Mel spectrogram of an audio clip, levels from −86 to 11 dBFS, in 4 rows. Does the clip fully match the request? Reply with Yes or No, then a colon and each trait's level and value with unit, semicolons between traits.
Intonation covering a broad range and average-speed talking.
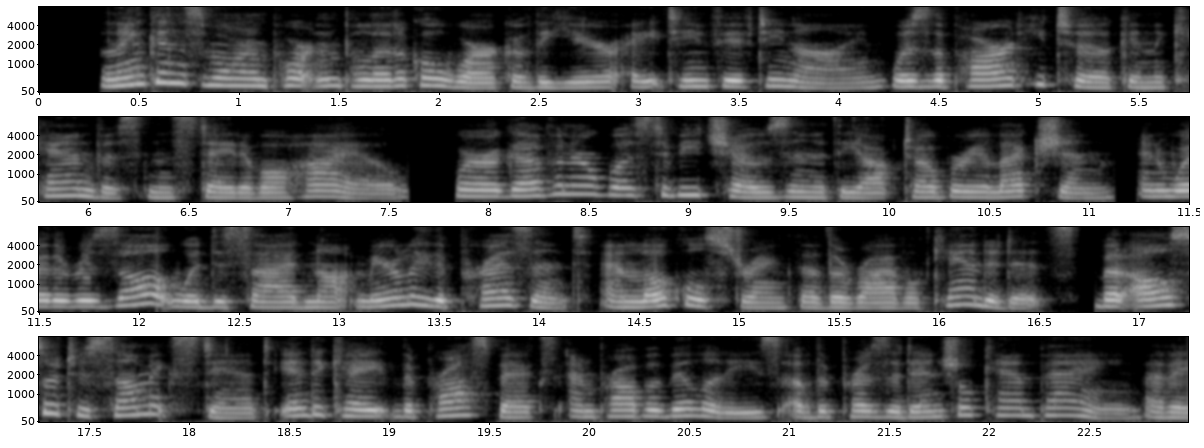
No: average, 4.5 semitones; average, 170 wpm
